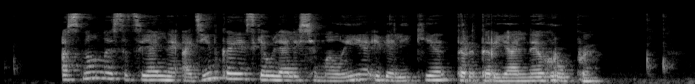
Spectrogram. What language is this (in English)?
Belarusian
